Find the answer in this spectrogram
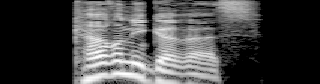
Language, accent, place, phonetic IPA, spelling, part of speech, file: German, Germany, Berlin, [ˈkœʁnɪɡəʁəs], körnigeres, adjective, De-körnigeres.ogg
- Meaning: strong/mixed nominative/accusative neuter singular comparative degree of körnig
